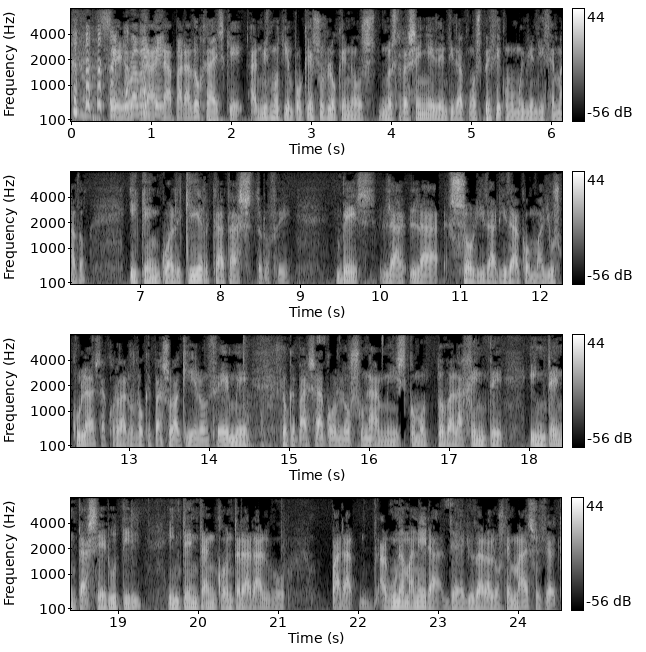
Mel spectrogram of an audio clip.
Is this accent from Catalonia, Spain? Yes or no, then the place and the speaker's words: no; Galicia, Spain; que era gallego como nosotros, somos tres gallegos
